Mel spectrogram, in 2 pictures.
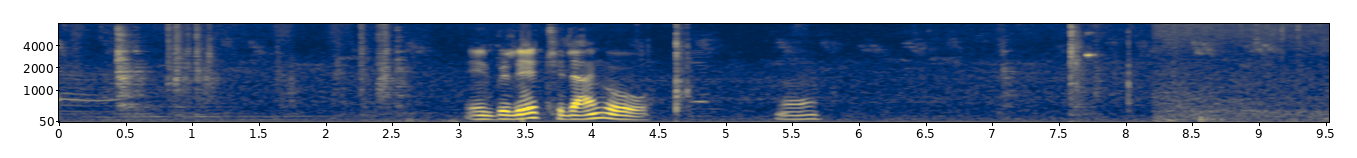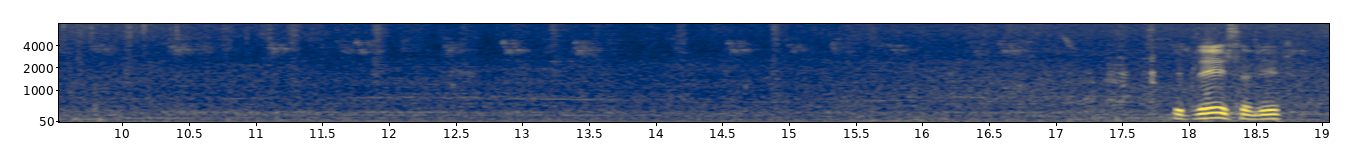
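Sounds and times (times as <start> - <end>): bird chirping: 4.8 - 19.0.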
